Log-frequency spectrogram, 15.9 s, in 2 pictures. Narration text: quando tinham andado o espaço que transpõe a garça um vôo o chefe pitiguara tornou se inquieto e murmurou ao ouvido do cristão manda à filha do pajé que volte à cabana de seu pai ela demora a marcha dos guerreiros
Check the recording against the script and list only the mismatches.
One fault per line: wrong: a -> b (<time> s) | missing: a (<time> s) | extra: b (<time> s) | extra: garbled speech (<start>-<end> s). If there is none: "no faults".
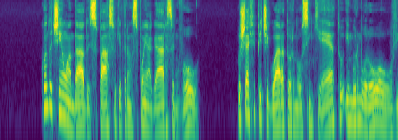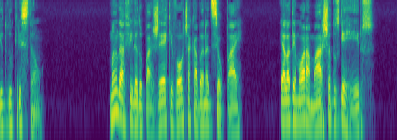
no faults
